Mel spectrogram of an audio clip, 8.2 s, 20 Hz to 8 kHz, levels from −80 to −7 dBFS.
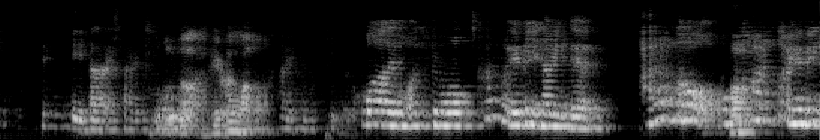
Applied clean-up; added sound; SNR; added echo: neural mask model DeepFilterNet 3.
